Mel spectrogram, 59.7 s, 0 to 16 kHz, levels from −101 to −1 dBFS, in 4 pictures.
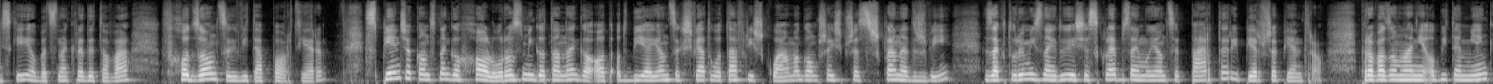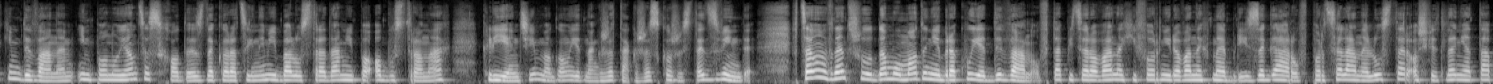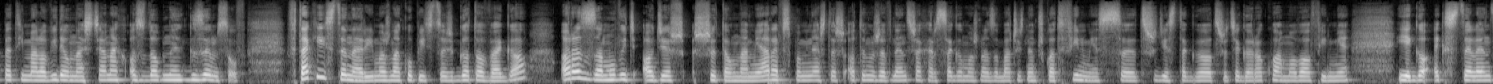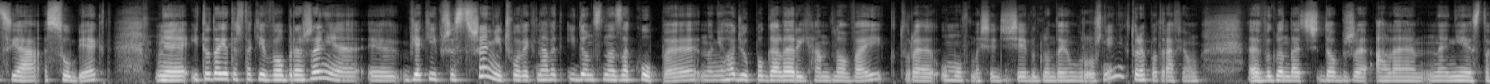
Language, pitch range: Polish, 180-210 Hz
